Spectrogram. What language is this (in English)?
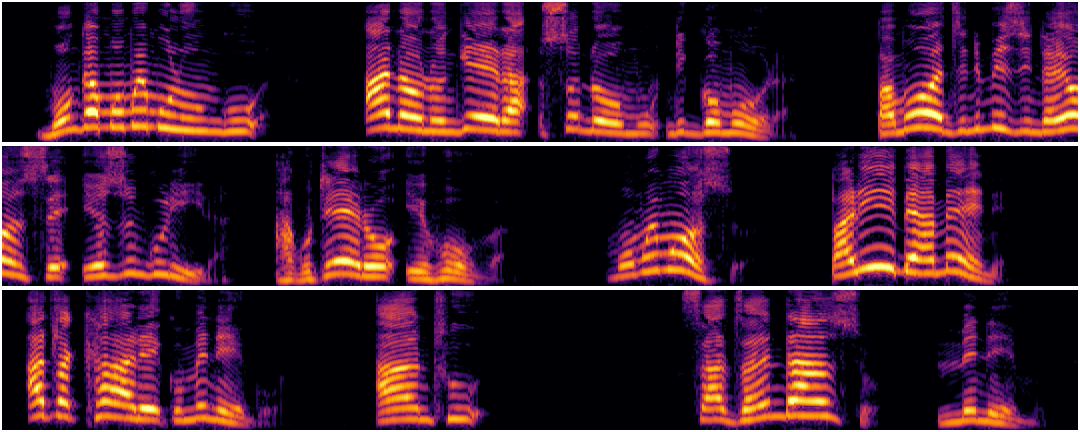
Nyanja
